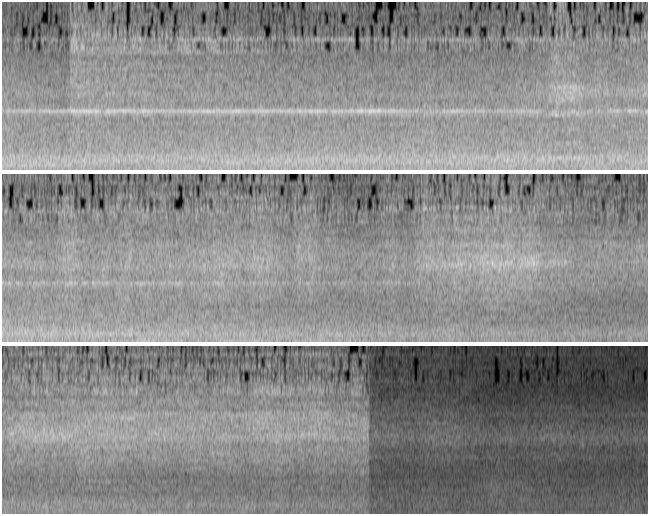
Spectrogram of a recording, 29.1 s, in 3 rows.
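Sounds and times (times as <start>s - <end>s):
train running past: 0.0s - 29.0s.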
